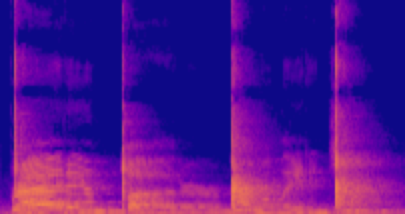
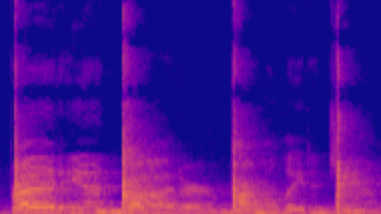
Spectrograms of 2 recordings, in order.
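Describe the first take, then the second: The two takes are said the same way.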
